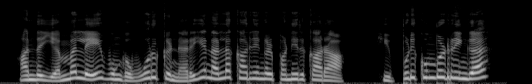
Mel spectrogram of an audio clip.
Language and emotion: Tamil, surprised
